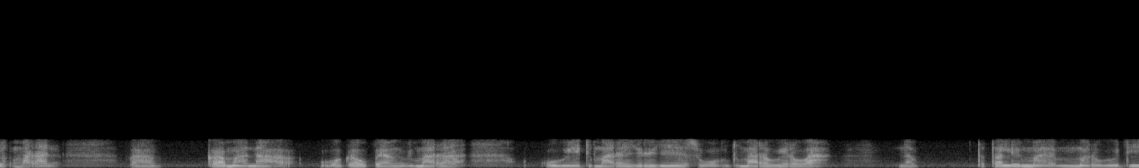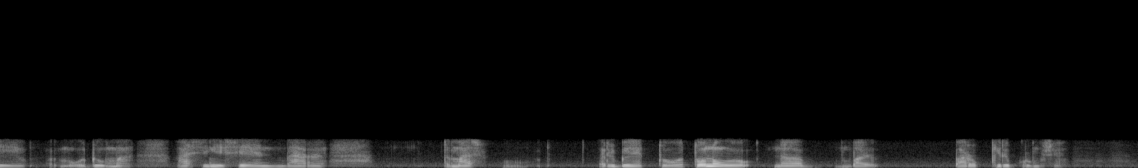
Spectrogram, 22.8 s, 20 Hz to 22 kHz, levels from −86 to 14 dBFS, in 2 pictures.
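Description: No technical faults are present.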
